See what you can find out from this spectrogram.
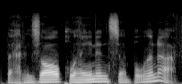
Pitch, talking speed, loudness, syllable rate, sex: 110 Hz, 230 wpm, -15 LUFS, 5.4 syllables/s, male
